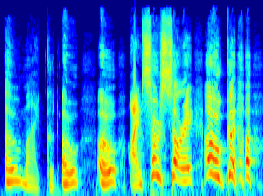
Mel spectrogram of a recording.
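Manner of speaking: high, mounting panicked apology; flustered apology. Acted. Milos freed from the thrall, high flustered apology. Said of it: "looks around and says".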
